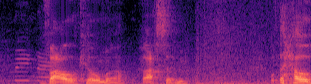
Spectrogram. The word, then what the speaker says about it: Val Kilmer: just an absolute wetty cuz I said his name wrong Val Kilmer that's him what the hell did I say like kill Kim vilmer VMA what am I on about what even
